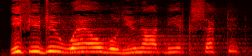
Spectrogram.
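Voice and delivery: high, loud pleading sermon; impassioned preaching. Acted. Preacher pleading with Cain, at full force.

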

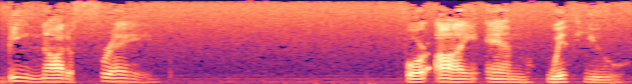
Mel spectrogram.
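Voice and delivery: very soft, low, slow promises; tender hush. Acted. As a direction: whisper the promise like a comfort at a bedside. Soft quoted promises of God.

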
